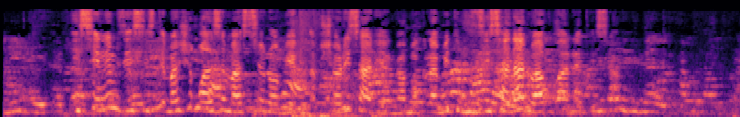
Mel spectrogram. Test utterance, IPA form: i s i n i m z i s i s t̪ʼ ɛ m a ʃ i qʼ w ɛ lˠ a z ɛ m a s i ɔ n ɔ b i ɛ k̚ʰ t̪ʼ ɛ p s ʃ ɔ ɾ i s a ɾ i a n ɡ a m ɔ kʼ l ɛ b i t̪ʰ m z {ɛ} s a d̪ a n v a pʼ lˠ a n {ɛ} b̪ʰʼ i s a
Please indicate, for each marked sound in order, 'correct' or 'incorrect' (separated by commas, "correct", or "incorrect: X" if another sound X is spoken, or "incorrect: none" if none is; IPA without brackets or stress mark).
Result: incorrect: i, correct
